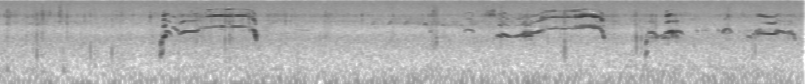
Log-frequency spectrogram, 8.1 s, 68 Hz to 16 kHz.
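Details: Young white-tailed eagle at a nest in Estonia, June 2018, calling for help to be fed. Softer, scattered whistled calls with arched, bending notes are separated by pauses against a quiet background hiss.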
